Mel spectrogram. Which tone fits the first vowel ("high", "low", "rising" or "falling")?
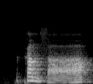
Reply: falling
